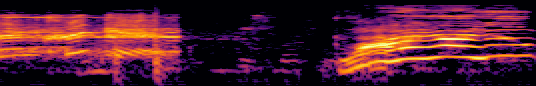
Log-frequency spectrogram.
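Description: Music from a playing video, cut off after about half a second. After a short pause comes one high, drawn-out meow-like call that rises in pitch and then holds.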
